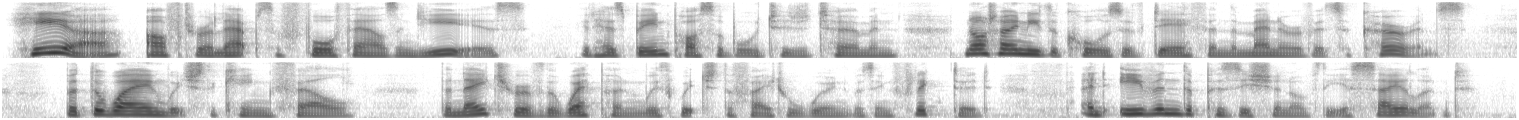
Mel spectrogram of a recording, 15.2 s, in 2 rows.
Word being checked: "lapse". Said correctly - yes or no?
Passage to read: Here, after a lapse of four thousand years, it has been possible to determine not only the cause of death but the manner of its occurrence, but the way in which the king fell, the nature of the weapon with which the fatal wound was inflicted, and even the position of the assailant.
yes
